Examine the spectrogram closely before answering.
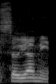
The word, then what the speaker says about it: So Yummy: had to pronounce it so yummy is that how you pronounce the one restaurant so yummy it's pronounced the way that our food tastes yeah it's awesome uh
